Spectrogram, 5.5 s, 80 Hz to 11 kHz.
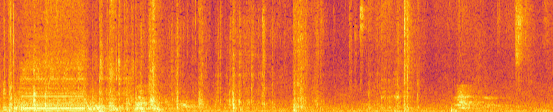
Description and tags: Recorded with Tascam DR-44WL on 19 Nov 2019 Berlin
Supermarket checkout cash register till receipt printout and change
